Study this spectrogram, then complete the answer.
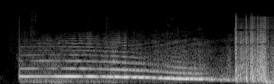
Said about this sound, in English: Airstrikes over Venezuela's capital, Caracas, in the middle of the night. Powerful explosions lit up the night sky on Saturday as more than 150 US attack aircraft fired on key military sites, an airbase, airport, and port.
